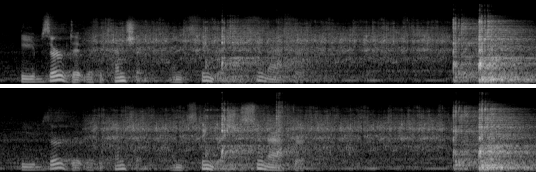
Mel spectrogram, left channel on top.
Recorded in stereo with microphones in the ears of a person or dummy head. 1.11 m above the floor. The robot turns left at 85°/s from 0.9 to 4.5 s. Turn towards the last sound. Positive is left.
turn(degrees=25)  # may be behind; listen again after turning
